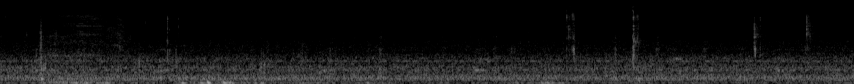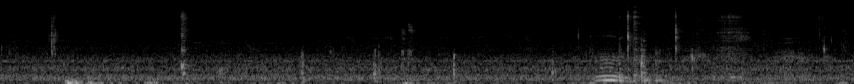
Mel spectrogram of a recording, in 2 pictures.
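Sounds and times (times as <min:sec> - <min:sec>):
wet chewing: 0:01.2 - 0:09.2
mouth clicks: 0:10.3 - 0:10.6.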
